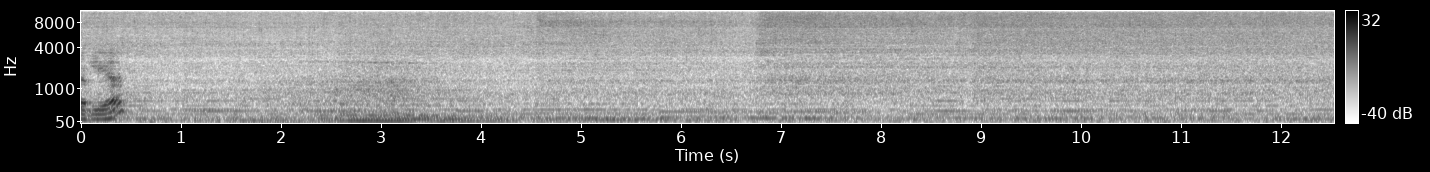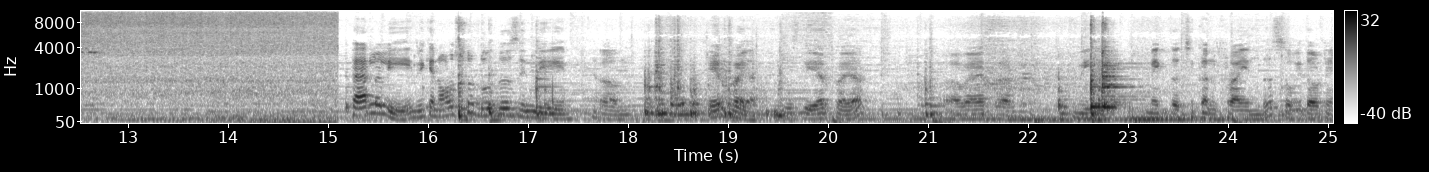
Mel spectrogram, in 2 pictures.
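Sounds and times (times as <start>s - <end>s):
chicken sizzling in a pan: 0.0s - 15.1s.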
